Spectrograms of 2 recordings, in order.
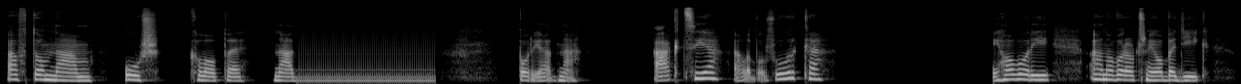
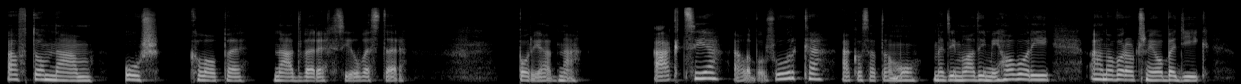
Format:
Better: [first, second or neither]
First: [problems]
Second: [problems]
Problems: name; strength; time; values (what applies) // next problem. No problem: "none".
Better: second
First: audio freezing; at 3 s for 1.5 s and at 8.5 s for 1.5 s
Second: none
